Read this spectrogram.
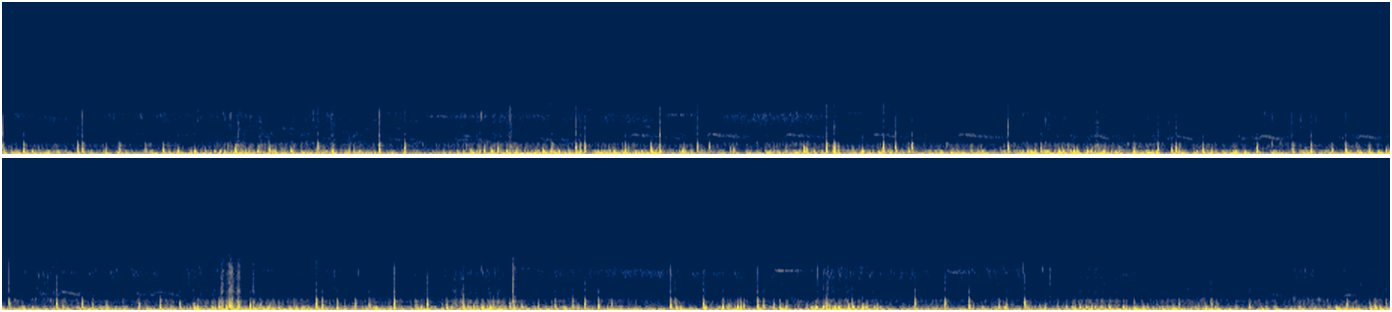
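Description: River water laps and splashes close by.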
